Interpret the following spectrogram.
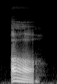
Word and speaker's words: as: So as you can notice, second form AS is pronounced A, and this is A. Same pronunciation in both cases, okay?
